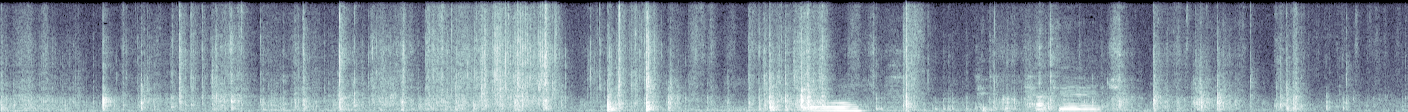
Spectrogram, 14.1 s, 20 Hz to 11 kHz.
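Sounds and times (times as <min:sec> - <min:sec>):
cardboard packaging handled: 0:00.0 - 0:14.0.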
